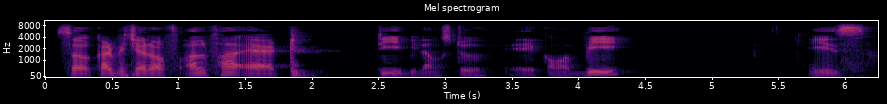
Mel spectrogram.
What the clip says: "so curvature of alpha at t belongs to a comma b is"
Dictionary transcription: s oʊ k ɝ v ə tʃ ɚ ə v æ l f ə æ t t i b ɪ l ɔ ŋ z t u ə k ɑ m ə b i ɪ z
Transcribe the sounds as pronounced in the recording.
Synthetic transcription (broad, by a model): s oʊ k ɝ b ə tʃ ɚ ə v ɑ l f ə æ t t i b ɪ l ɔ ŋ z t u ə k ɑ m ə b i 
